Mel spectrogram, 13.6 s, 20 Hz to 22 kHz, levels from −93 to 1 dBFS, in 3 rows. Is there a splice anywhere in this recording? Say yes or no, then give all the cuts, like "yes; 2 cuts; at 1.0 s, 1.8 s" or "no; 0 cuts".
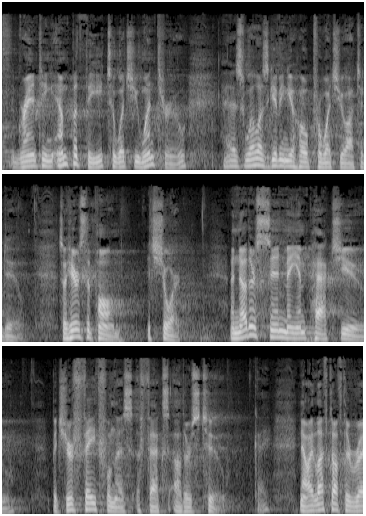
no; 0 cuts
